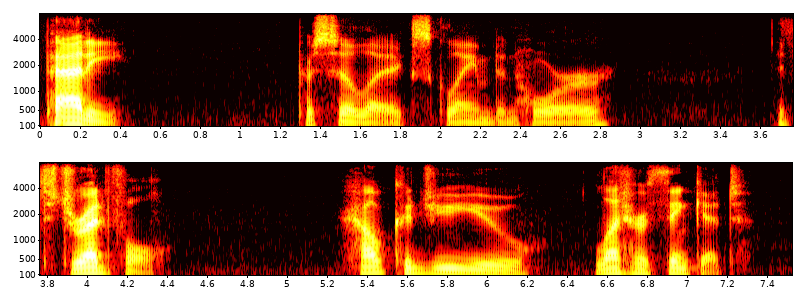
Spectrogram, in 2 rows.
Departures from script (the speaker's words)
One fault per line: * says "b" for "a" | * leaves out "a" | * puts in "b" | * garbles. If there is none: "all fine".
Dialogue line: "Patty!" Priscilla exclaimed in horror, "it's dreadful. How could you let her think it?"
* puts in "you"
